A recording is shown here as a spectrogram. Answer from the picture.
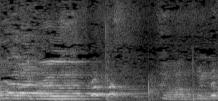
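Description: Voices of a group of people calling out without clear words, with one long held cry from about half a second to one second in, then growing quieter.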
